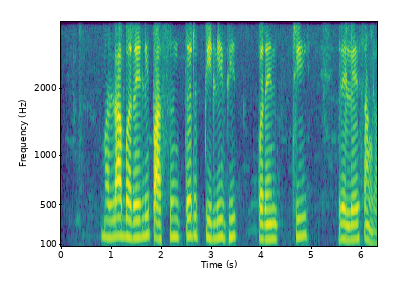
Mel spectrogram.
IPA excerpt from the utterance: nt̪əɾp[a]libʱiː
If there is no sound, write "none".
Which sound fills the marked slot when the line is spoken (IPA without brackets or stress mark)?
i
